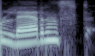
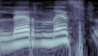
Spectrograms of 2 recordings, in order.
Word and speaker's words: lernst: हाँ, lernest मत बोलो, lernest हाँ, बोला ना तो NEST आता है, नहीं ऐसे. हाँ, ऐसा नहीं, तो learns ठीक है, थोड़ा अभी Lernst, मैं बोला ना, लेकिन रॉन्ग प्रोनाउंसिएशन करो मत ऐसा, okay, lernst. so that is correct, okay।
